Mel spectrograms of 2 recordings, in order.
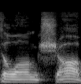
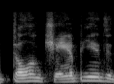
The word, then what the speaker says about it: DeLongchamps: It's actually pronounced DeLong Shaw, but who am I going to DeLong Champions? It's like been the greatest fantasy football name ever.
